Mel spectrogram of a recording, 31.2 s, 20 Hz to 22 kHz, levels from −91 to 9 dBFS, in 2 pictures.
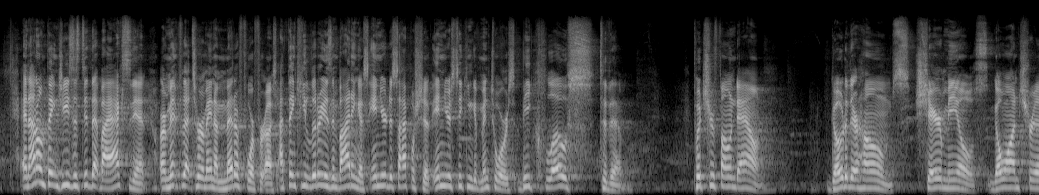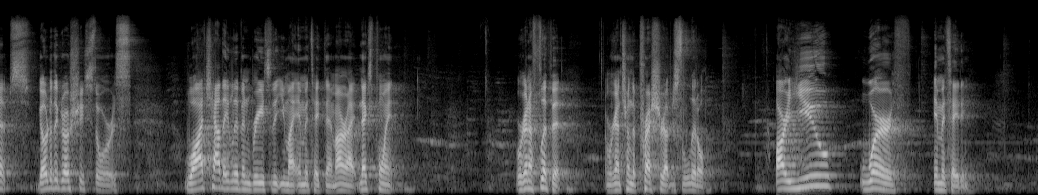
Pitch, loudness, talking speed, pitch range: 180 Hz, -20 LUFS, 175 wpm, 160-210 Hz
